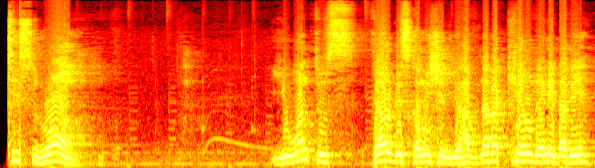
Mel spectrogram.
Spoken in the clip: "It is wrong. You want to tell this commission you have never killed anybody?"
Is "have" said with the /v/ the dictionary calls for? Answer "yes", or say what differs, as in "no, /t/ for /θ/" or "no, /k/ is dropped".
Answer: yes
